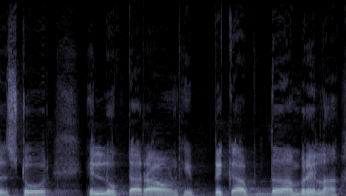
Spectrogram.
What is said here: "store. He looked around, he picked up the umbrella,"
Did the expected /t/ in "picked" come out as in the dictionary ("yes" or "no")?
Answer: no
